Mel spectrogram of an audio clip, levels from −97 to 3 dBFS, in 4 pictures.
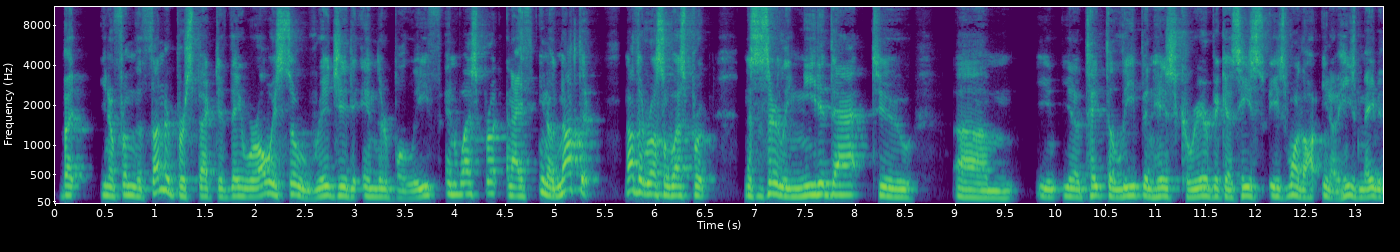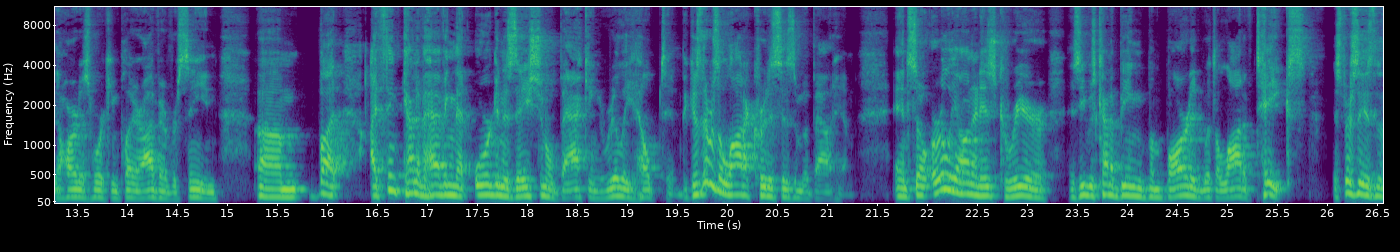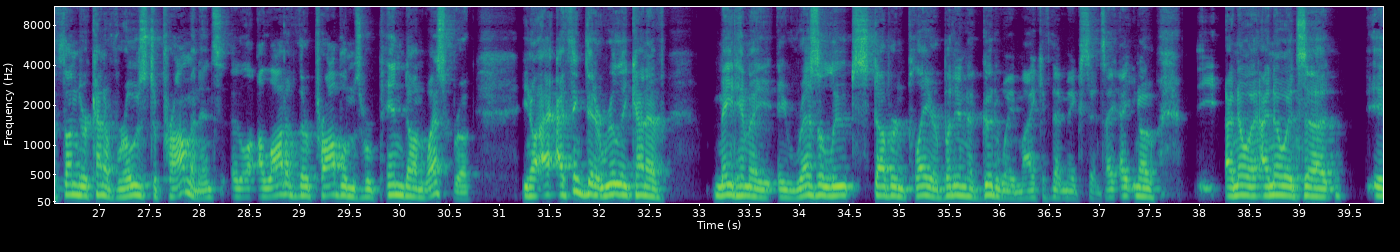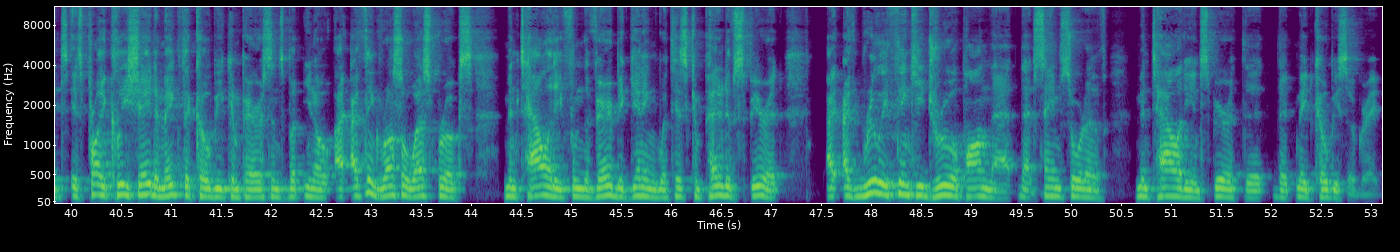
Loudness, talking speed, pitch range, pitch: -21 LUFS, 230 wpm, 130-155 Hz, 145 Hz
